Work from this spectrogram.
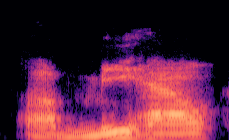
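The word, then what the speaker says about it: Michał: His name is Michal, Mehow. I'm going to pronounce his last name right, Pospieszalski.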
